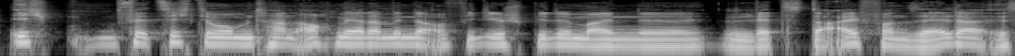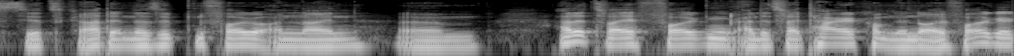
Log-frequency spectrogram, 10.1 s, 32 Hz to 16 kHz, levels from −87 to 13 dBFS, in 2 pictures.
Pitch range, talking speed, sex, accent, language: 105-135 Hz, 195 wpm, male, German, German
